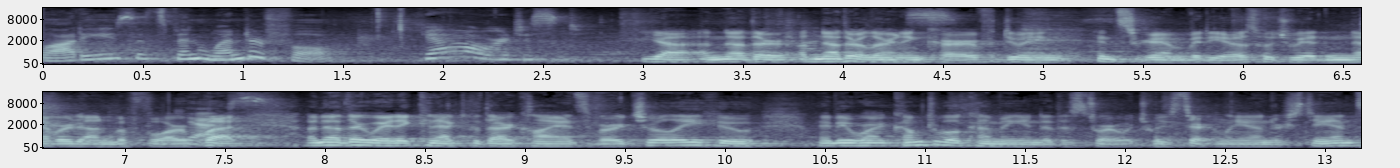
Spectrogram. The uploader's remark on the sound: Live at TOOTSIES. We had the pleasure of recording live at one of our favorite neighborhood boutiques, Tootsies.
